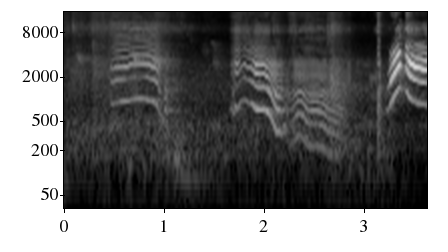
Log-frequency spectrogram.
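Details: Pet parrot that talks and says "mummy". Drawn-out, meow-like falling vocal phrases come first, followed by a sudden loud, bright upward call.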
